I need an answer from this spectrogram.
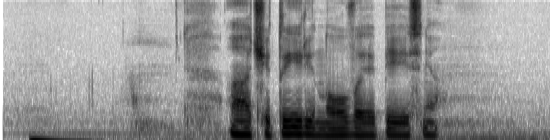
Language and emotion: Russian, neutral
